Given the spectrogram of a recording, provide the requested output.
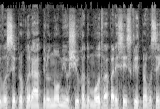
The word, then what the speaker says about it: Kadomoto: É todo o perfil que você procurar pelo nome Oxil Cadomoto, vai aparecer escrito para você, que nome japonês é complicado, né? É Cadomoto, não é Cadamoto, tá? É Cadomoto.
